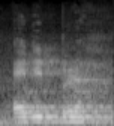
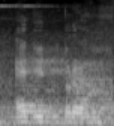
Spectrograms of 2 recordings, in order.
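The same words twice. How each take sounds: The two takes are said the same way.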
